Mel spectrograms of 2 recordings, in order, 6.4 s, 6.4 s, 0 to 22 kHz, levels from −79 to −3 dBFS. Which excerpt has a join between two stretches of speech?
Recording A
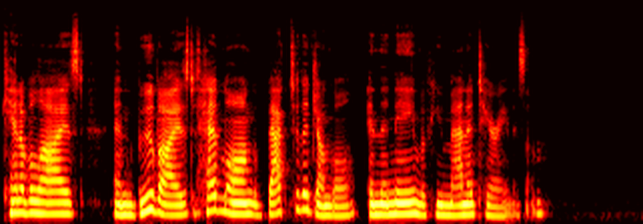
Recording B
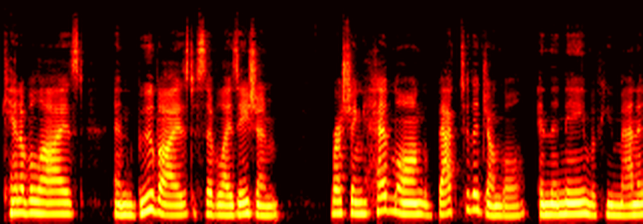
A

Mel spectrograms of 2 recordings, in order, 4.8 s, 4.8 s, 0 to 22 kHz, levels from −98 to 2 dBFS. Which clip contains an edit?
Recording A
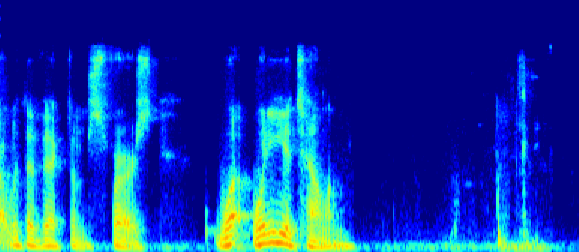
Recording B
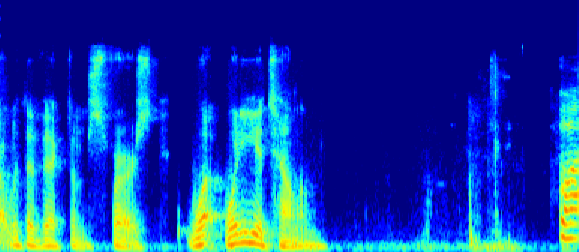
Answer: B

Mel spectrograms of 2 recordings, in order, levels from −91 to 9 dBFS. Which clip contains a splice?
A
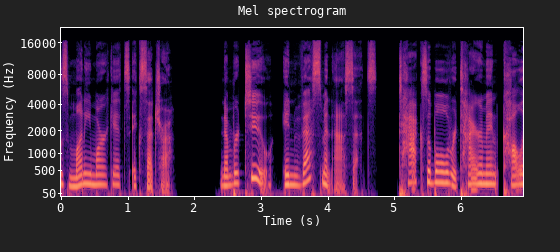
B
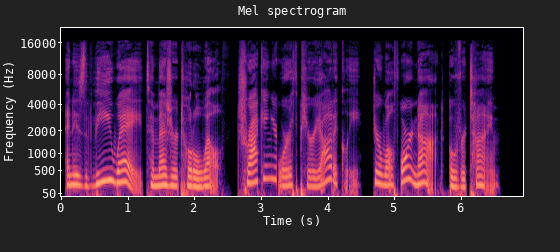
B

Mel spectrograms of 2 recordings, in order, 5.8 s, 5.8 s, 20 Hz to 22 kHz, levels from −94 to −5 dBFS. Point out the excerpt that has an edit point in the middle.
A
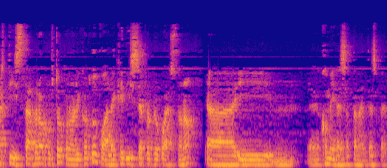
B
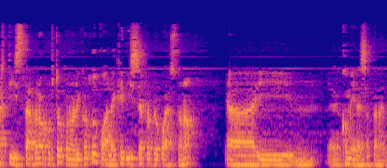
A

